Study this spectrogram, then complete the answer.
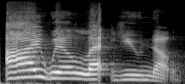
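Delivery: slow "I will let you know" with every word full; "I will let you know", uncontracted and word by word; careful full form. Shown as a demonstration. Teacher introduces the last phrase, slow full form. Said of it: "A native person might say".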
